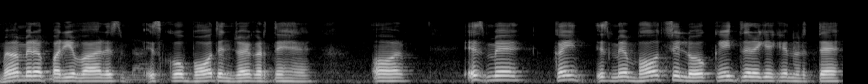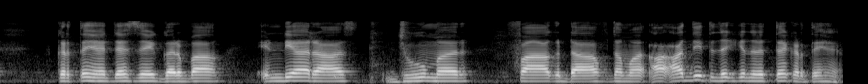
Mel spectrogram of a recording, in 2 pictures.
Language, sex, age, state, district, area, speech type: Hindi, male, 60+, Rajasthan, Jaipur, urban, spontaneous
